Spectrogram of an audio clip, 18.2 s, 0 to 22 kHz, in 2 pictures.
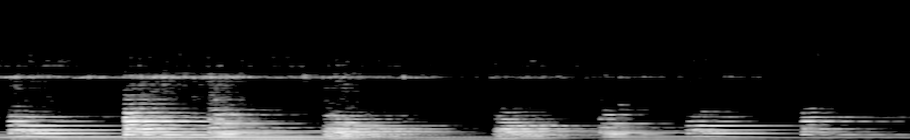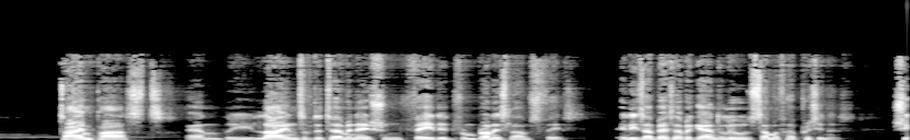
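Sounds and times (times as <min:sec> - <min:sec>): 
small church bells ringing for a wedding: 0:00.0 - 0:10.2
speech: 0:09.8 - 0:18.1.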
